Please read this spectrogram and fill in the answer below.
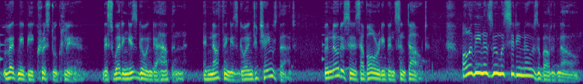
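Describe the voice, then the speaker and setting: An actor playing a scheming male official in a game, sneering and quick to take offence. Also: mid-range voice, big pitch swings, a little mellow, a little hiss or hum, lightly acted. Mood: smug. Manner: sneering, indignant. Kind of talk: game cutscene voice acting.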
